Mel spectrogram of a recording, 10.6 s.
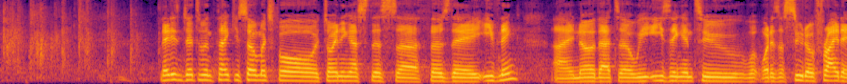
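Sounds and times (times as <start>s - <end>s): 
round of applause: 0.0s - 2.0s
speech: 2.0s - 10.5s.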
